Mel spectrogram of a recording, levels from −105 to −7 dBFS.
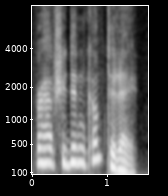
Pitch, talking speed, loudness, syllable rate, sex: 190 Hz, 195 wpm, -17 LUFS, 5.2 syllables/s, male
